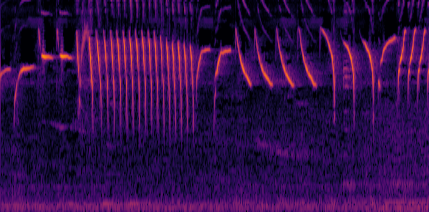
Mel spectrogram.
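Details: Spanish Timbrado canary singing a training song: rising whistled notes lead into a long, very fast metallic trill, followed by a series of loud, clear, falling slurred whistles repeated roughly twice a second.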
